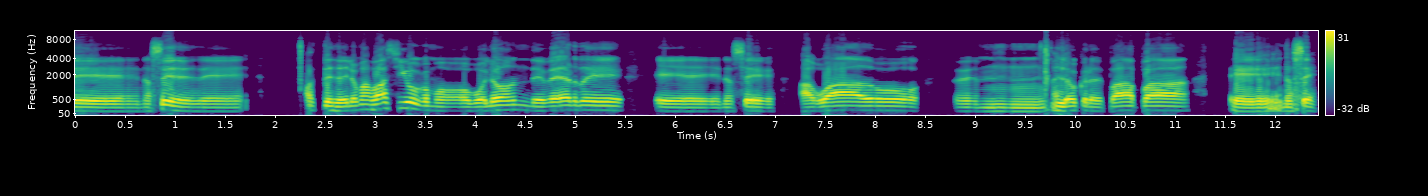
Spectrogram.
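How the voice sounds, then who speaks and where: A man's medium-pitched voice in a Rioplatense accent, very slow, with fairly even intonation and a dry, close sound with no echo. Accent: Argentine Rioplatense Spanish. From Argentina. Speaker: exchange student guest. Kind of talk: casual chat.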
